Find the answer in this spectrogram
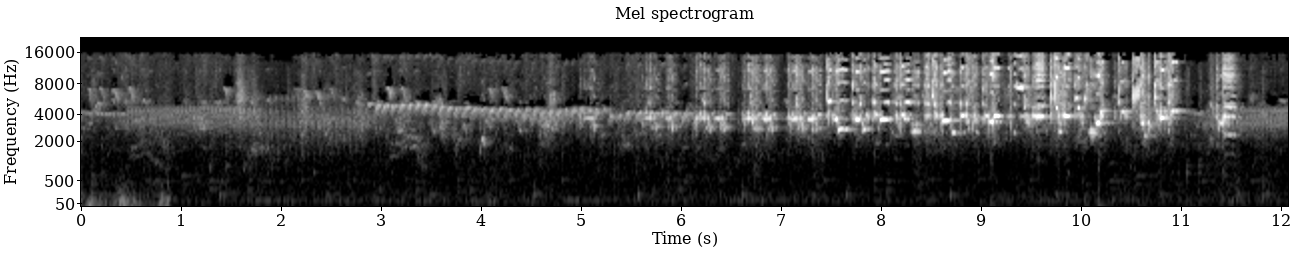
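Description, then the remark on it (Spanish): A goldfinch sings alone: a thin high buzzy trill at first, then a rapid, lively stream of twittering chirps and warbles that grows louder and busier toward the end. “El sonido del jilguero, del jilguero.”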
